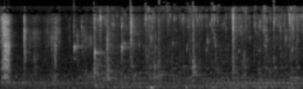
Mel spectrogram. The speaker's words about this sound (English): By the way, I'm over by the vending machine right now because I want to grab a bottle of water real quick. But before I head back to the studio, I'm going to pour a third of this water out.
